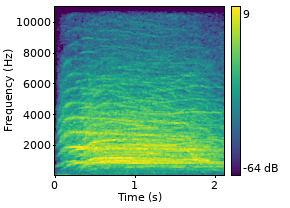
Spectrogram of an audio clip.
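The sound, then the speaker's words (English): A group of voices cheers together into a voicemail message in one sustained burst of high, overlapping shouts and whoops, loud and steady for about two seconds with no distinct words. “Like cheer.”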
